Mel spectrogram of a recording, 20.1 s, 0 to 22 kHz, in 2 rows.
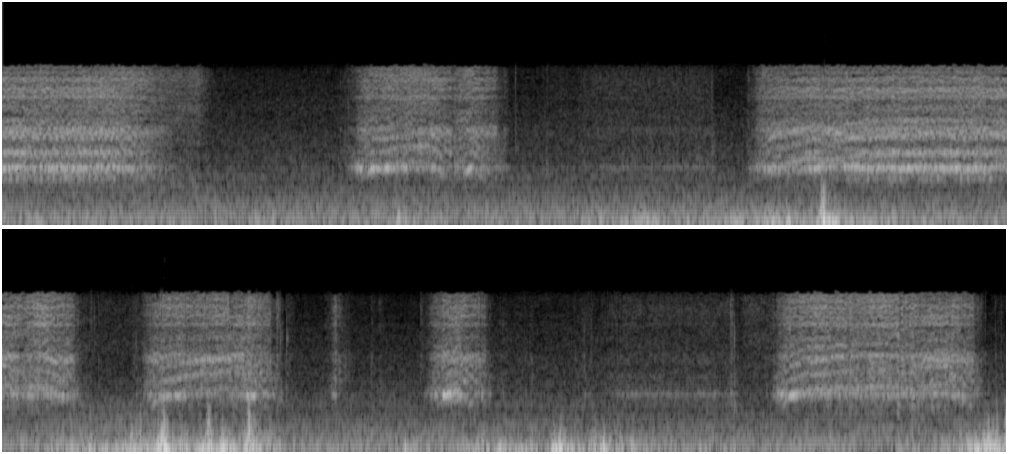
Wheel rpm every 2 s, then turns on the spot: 120, 20, 60, 30, 150, 80, 50, 20, 30, 120.
4-6 12-16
